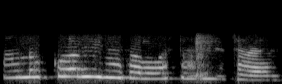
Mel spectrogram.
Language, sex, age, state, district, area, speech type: Hindi, female, 60+, Bihar, Madhepura, rural, conversation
